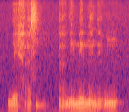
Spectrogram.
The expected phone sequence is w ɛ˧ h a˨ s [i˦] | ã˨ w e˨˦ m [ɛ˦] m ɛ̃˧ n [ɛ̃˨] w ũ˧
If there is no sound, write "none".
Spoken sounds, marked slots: i˨, e˦, ɛ̃˨

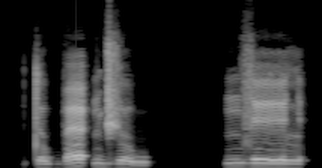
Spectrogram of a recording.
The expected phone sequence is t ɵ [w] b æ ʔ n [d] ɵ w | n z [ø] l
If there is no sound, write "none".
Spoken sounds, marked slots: w, d͡ʒ, e

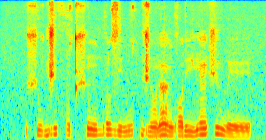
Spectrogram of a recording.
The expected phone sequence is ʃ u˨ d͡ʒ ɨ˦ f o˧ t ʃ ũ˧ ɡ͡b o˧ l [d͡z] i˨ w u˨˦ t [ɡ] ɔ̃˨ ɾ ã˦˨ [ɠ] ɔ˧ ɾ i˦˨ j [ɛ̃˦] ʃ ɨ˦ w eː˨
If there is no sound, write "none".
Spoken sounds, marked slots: z, d͡ʒ, ɡ, ɛ̃˦

